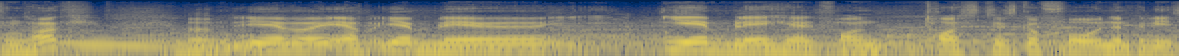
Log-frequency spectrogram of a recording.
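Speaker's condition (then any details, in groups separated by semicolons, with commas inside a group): Down syndrome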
